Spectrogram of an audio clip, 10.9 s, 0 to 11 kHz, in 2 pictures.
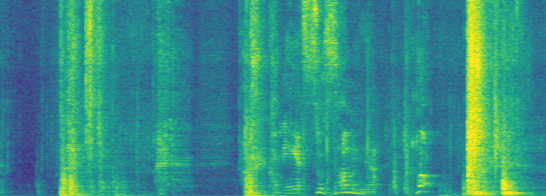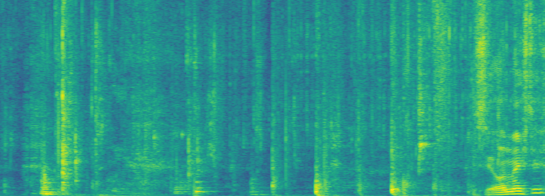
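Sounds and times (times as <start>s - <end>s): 
door being kicked in: 0.6s - 1.4s, 4.4s - 6.6s
speech: 2.9s - 4.4s, 10.3s - 10.9s.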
